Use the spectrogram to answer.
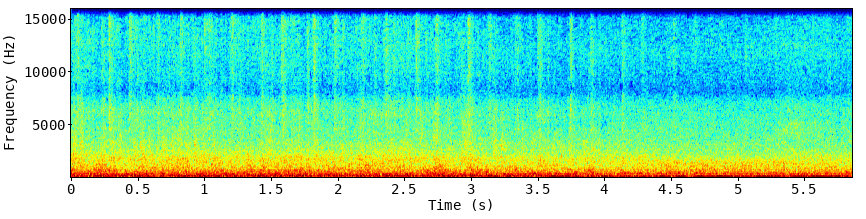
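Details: Allis-Chalmers Gleaner EA combine separation unit run for final checks before the threshing unit is refitted: loud steady even churning roar from drum and shakers, no knocks or squeals; not much noise, running normally.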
